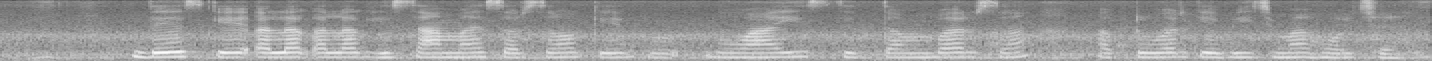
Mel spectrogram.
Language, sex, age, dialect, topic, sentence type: Maithili, female, 36-40, Angika, agriculture, statement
